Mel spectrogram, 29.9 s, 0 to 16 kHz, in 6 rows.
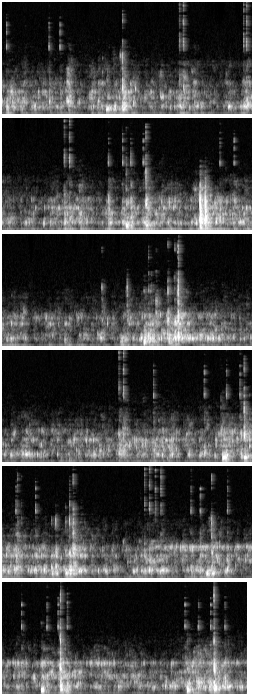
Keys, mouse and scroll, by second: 0.4-0.9 scroll down 1, 0.9-2.2 middle drag, 2.2 shift+s, 4.8-6.7 drag, 6.7-7.1 scroll up 2, 7.1-8.0 middle drag, 8.0-9.4 scroll up 1, 9.4 middle click, 12.5 s, 17.6-18.0 scroll down 1, 18.0-19.2 middle drag, 19.2 scroll down 4, 19.5 shift+middle click, 19.9-20.3 scroll up 3, 20.3 middle click, 21.2 ctrl+r, 23.8-24.2 middle drag, 24.2 Tab, 24.5-25.6 middle drag, 25.6 scroll down 1, 25.9-29.9 shift+middle drag.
